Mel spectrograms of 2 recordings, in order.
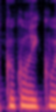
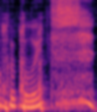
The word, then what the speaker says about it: Kokoroe: bien OK tu vois et parfois j'ai le droit à cocorico et je suis non non cocoré écoute on voulait pas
